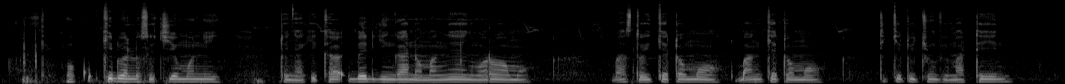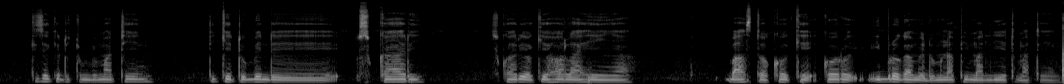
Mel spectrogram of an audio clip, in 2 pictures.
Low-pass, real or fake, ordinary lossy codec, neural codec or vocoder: none; real; none; none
